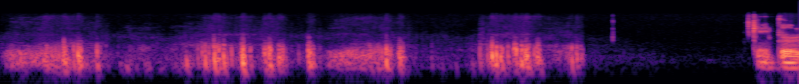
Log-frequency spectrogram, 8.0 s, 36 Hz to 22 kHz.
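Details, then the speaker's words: Rough, creaking, grating bursts come and go over several seconds with a pause between groups, as the pleural layers rub together; tumors pressing the pleurae together are named as one possible cause. A voice starts at the end: pleural friction rub. "aunque también podemos encontrar un frote pleural en tumores cerebrales porque porque este tumor nos bastará compactando las 2 p horas bueno la pleura con la otra y se escucha así como esto junto a otros y mucho"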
